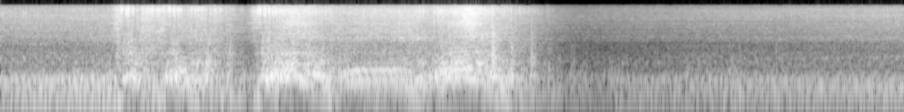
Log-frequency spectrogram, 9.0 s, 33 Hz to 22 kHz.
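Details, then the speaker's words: Freshly broken-in Chevy 350 V8 with a Holley carburetor, on the stand: smooth, even revs rising and falling over a steady burble with no knocks or ticks, returning to idle; sounds healthy, no oil leaks, flywheel noted to wobble. "could listen to this thing idle all day long."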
